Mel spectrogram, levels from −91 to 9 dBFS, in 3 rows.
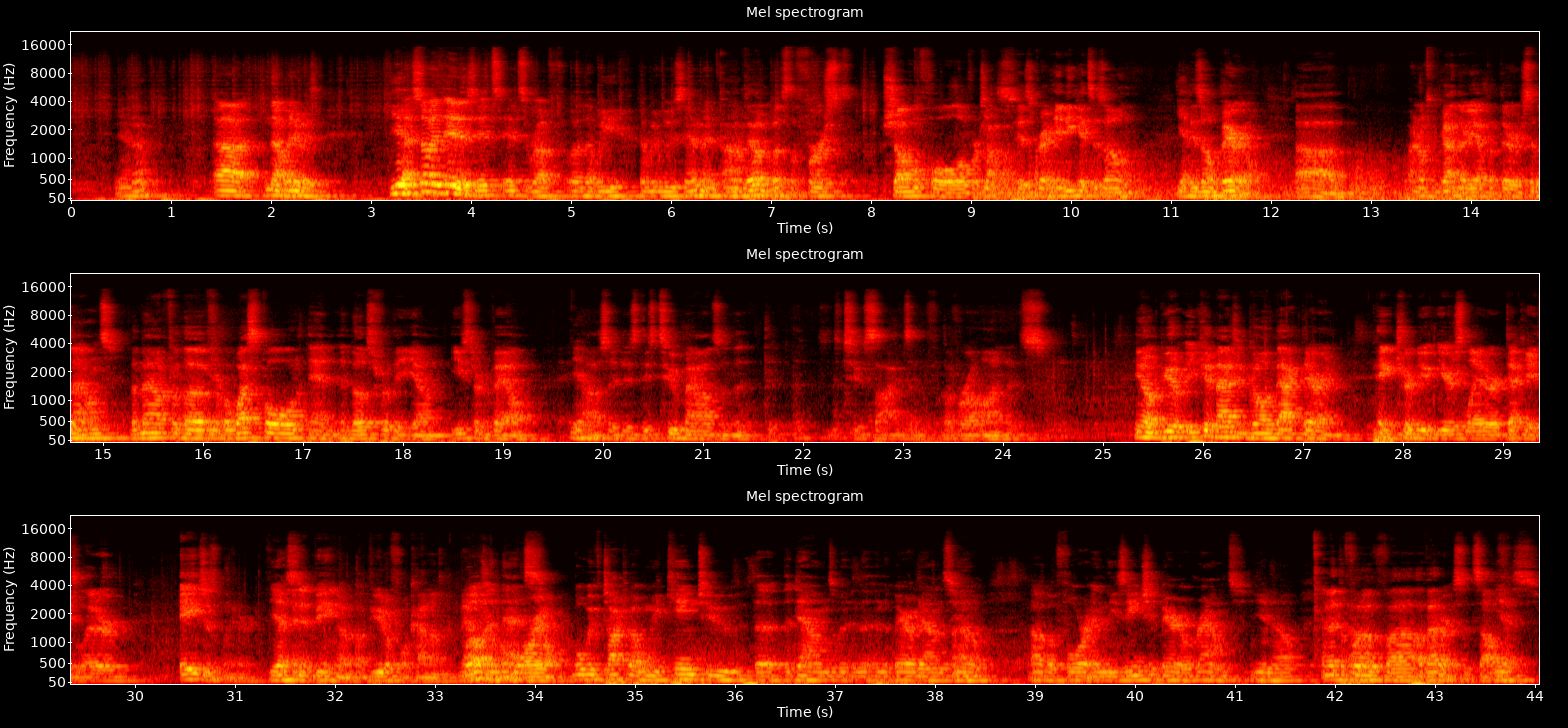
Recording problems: off-mic speech; far
room echo; slight; dies away in 0.6 s
rain or running water; noticeable; throughout; 15 dB below the speech
voice in the background; faint; throughout; 25 dB below the speech

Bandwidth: 15 kHz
